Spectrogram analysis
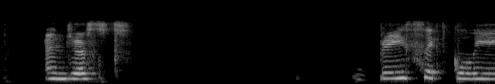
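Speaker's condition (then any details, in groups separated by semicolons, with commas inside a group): Cerebral palsy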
